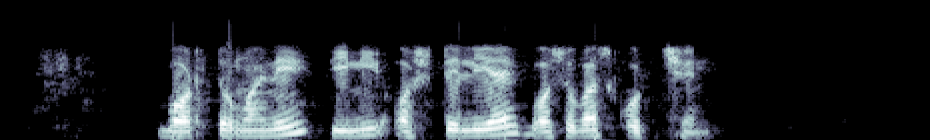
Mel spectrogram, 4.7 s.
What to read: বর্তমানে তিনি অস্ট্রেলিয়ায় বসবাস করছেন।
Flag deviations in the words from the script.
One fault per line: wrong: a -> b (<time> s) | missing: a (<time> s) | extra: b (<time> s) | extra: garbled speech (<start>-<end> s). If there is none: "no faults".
no faults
